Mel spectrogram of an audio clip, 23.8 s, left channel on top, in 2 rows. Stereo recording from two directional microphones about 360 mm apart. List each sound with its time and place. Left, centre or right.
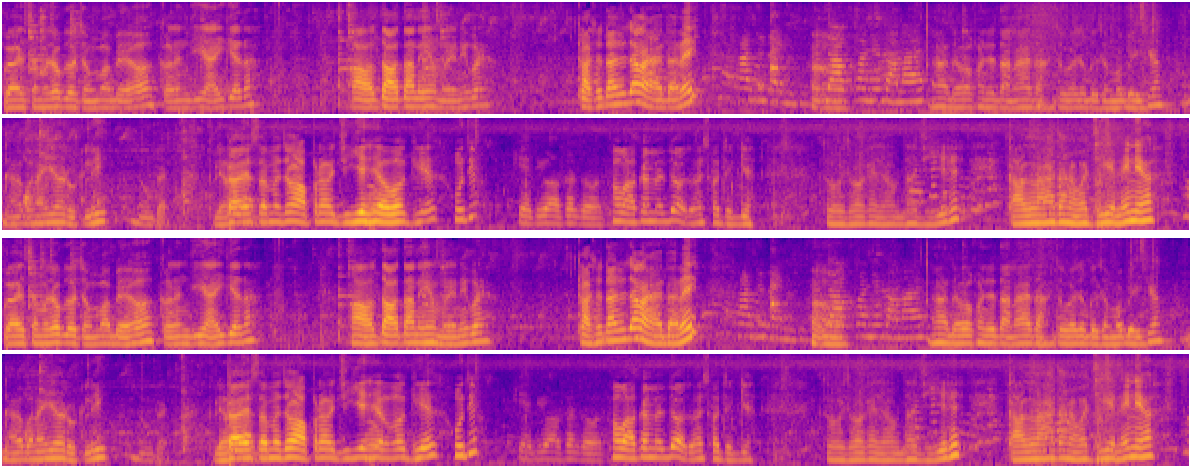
0.0 s speech: centre
3.5 s speech: centre
8.0 s speech: centre
14.0 s speech: centre
16.0 s speech: centre
17.9 s speech: centre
